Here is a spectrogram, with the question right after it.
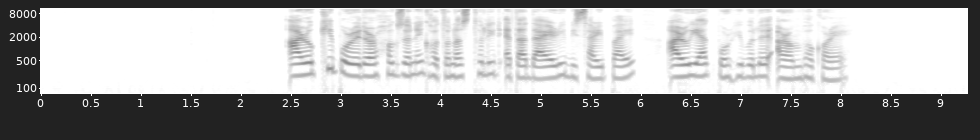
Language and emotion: Assamese, neutral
